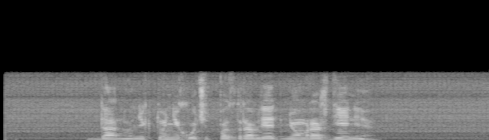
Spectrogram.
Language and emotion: Russian, neutral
